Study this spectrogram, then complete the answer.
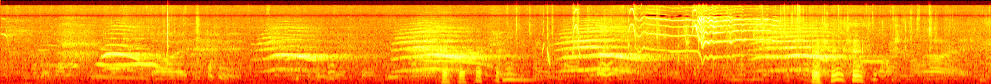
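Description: Otters chirp and squeal in shrill, rising calls.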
